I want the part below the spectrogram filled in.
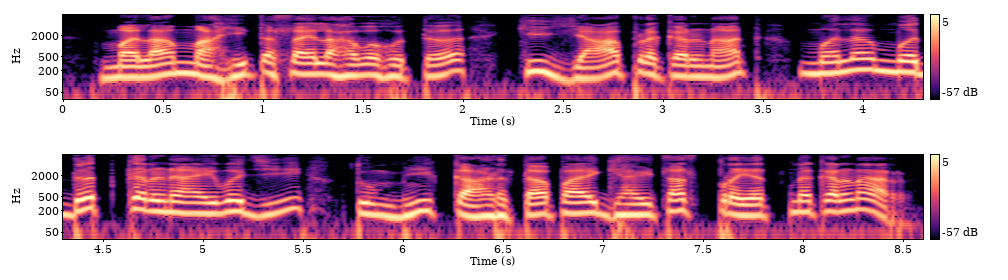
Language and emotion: Marathi, disgusted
